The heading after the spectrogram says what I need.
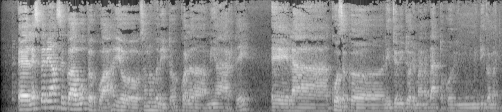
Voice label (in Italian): Intervista, Senegal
